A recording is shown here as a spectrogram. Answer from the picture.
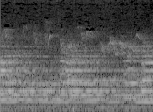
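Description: Church bells ringing a Christmas hymn, distant and fairly quiet, as several overlapping notes that ring on while new ones sound.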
